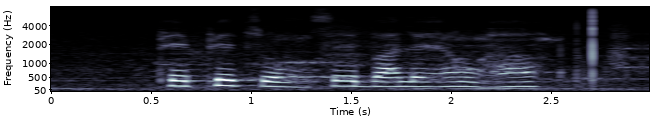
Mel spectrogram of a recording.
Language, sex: Southern Sotho, male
